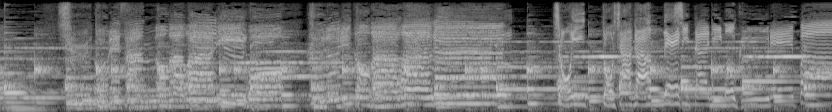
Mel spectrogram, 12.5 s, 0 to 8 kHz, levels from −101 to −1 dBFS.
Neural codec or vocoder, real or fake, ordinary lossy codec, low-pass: none; real; none; 7.2 kHz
